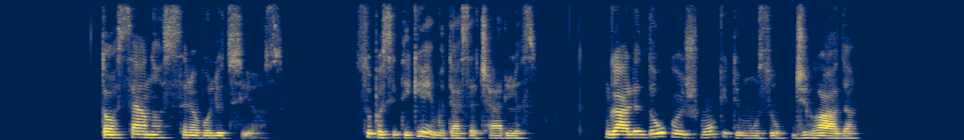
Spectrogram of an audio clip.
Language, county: Lithuanian, Alytus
